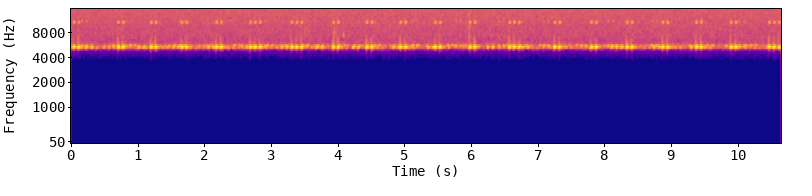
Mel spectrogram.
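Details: Cricket chirping steadily in high, thin pulses, roughly two per second, each pulse a shrill ringing buzz laid over a constant bright hiss with no low sounds at all.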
